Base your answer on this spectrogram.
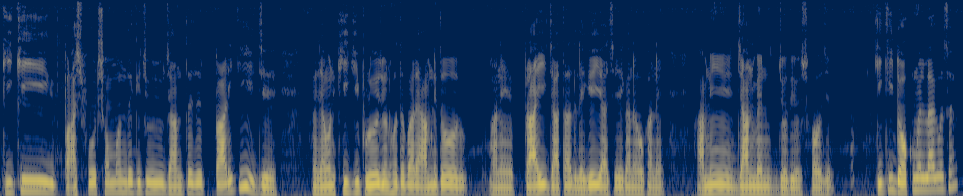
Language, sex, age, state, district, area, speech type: Bengali, male, 18-30, West Bengal, Darjeeling, urban, spontaneous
